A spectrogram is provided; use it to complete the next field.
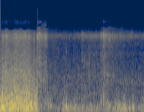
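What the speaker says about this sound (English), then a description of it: "I'll keep this short because it's really windy." Loud wind on Bleaklow moorland buffeting the microphone in a brief heavy gust, then dropping to a lower steady rumble with a few smaller gusts.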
